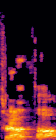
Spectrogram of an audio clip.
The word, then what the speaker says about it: Turteltaub: Turteltaub?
